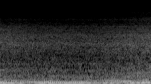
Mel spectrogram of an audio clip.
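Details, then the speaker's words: 2009 Chevrolet Malibu with check engine light, before throttle calibration: at every key-on engine goes straight into steady raised idle, no dip or hunting, dropping only in reverse; high idle from uncalibrated throttle body. "and as you can see, it goes right away on high idle unless you put it into the reverse."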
